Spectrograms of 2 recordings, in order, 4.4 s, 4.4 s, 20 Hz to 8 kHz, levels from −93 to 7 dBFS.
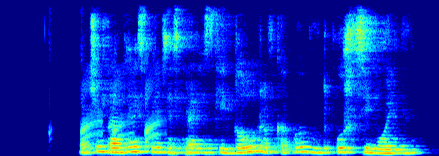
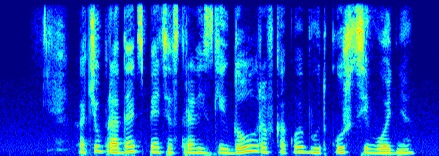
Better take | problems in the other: second | noise reduction (neural mask model DeepFilterNet 3)

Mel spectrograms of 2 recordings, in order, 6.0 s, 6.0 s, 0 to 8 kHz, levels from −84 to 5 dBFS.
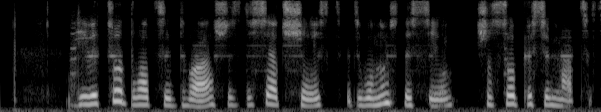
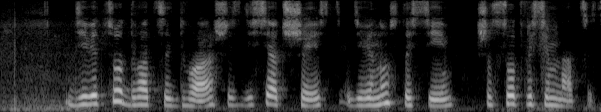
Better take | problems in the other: second | noise reduction (neural diffusion model UNIVERSE++)

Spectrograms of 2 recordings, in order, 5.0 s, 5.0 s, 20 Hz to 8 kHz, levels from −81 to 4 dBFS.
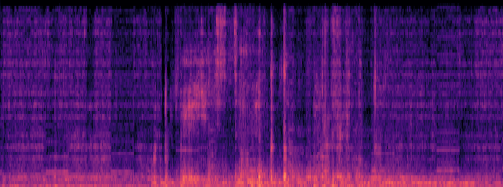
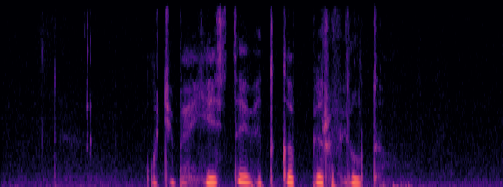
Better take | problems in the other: second | noise reduction (neural separator model SepFormer DNS4)

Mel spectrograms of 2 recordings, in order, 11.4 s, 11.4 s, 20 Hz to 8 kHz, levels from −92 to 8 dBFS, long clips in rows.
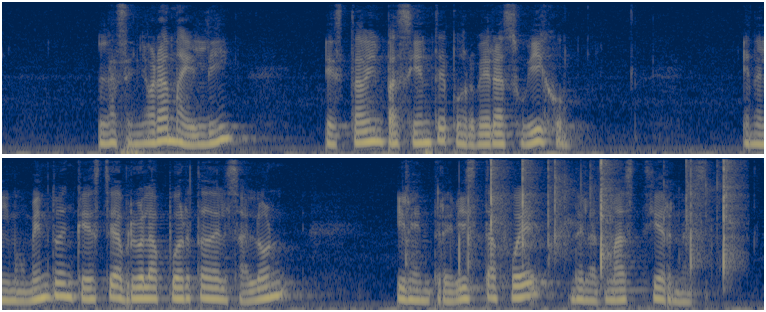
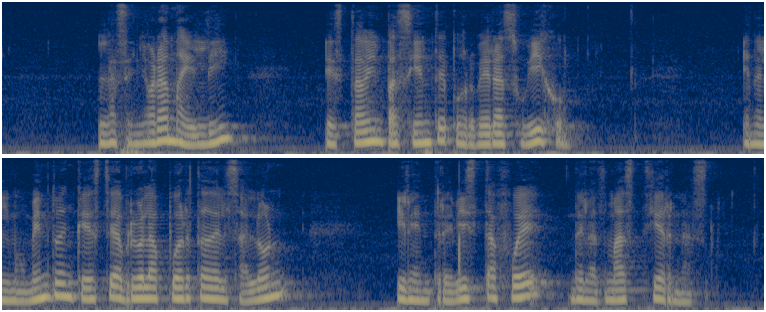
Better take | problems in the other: second | background sound (Crushing); 8 dB below the speech

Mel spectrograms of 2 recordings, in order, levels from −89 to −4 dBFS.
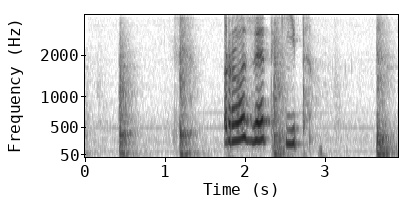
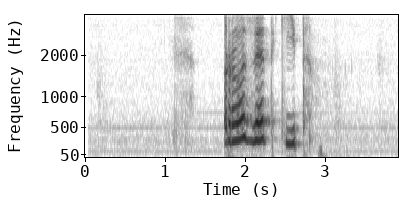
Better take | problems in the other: second | background sound (Hammer); 11 dB below the speech

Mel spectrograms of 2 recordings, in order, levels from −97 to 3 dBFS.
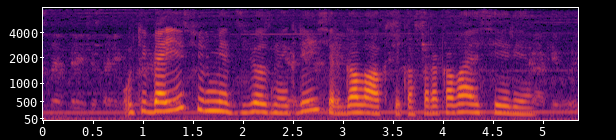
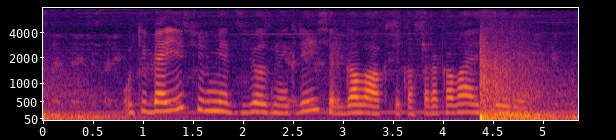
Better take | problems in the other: first | background sound (Explosion); 1 dB above the speech

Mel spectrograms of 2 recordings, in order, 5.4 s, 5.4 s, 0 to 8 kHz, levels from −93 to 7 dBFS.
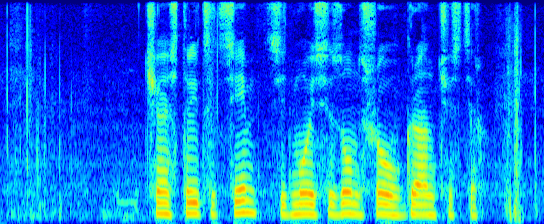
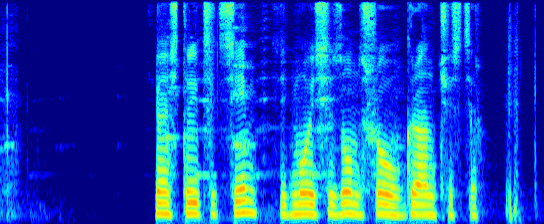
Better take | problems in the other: first | noise reduction (neural mask model RNNoise)

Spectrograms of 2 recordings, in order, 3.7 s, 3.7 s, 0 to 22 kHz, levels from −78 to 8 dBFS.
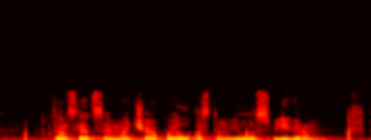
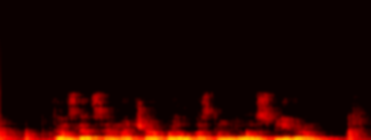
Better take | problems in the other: first | room echo; dies away in 0.6 s

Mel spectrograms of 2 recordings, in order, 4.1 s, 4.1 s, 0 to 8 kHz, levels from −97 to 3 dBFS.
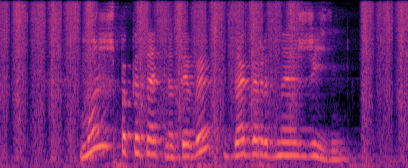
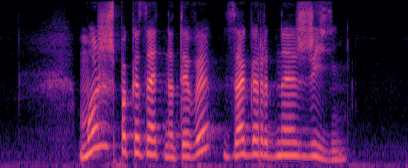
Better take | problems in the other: second | background sound (Domestic sounds, home sounds); 9 dB below the speech // room echo; dies away in 0.7 s

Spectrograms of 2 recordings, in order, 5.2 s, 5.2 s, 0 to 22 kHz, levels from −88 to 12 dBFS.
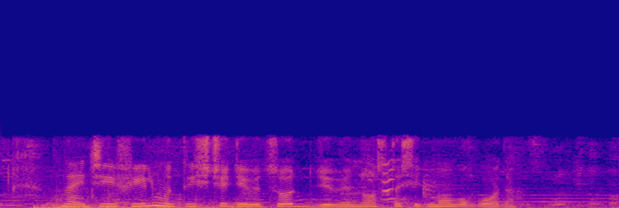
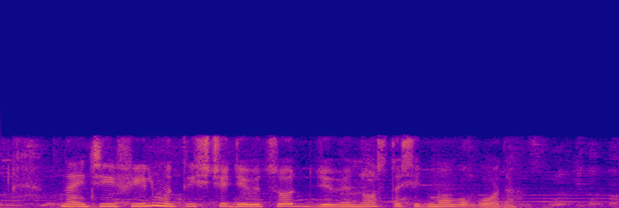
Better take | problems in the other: second | background sound (Thunder + Wood); 5 dB below the speech

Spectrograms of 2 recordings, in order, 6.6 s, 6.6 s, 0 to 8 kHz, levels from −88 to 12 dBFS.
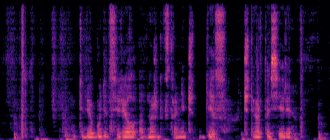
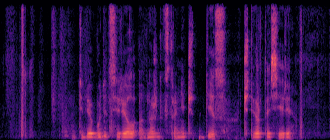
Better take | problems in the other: second | noise reduction (classical method WPE with log-MMSE)

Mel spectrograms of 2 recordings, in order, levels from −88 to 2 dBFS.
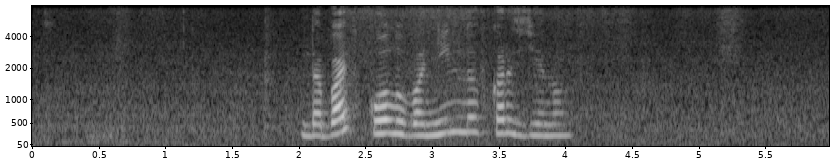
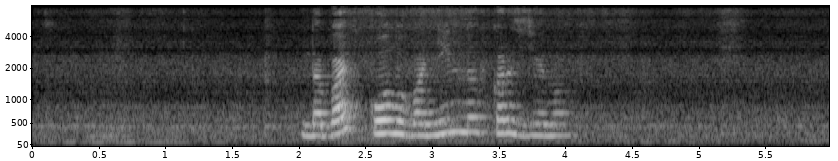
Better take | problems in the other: first | room echo; dies away in 0.3 s

